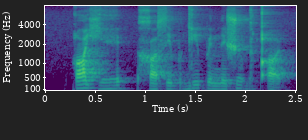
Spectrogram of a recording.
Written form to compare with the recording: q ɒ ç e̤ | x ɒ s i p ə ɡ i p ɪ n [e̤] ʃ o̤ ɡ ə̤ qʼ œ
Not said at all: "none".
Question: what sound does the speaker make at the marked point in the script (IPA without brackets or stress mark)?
e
